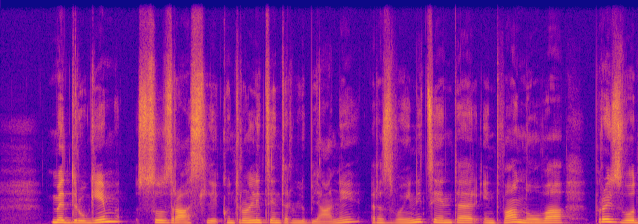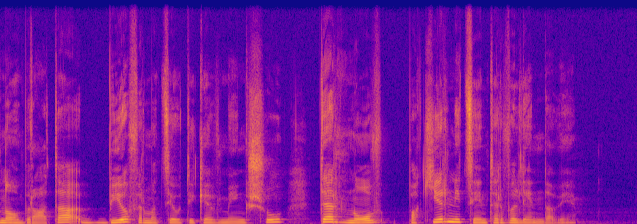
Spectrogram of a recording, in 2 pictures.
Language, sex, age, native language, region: Slovenian, female, 18-29, Slovenian, Drava region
